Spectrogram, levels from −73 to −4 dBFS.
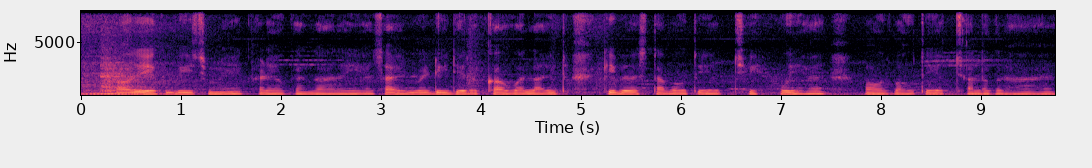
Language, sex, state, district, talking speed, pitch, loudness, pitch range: Hindi, male, Uttar Pradesh, Varanasi, 185 wpm, 150 Hz, -28 LUFS, 145-155 Hz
